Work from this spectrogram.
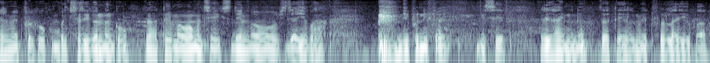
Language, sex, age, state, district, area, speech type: Bodo, male, 18-30, Assam, Udalguri, urban, spontaneous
